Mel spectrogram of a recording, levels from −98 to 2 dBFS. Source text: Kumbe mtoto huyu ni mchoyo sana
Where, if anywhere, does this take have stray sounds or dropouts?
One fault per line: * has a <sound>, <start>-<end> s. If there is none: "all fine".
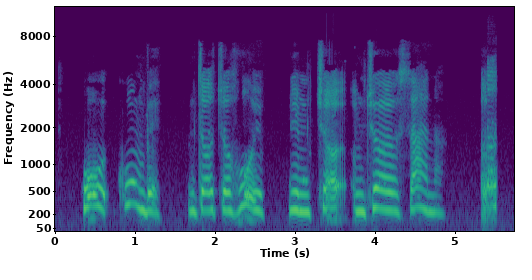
* has a laugh, 5.3-5.5 s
